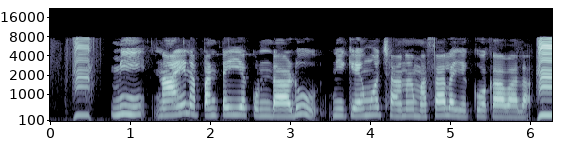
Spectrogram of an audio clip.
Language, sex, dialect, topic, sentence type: Telugu, female, Southern, agriculture, statement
